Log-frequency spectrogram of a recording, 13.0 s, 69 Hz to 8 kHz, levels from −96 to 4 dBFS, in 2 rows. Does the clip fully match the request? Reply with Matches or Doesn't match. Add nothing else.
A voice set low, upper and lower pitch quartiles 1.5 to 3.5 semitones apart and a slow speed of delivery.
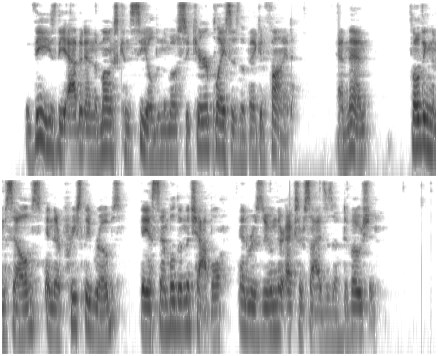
Doesn't match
